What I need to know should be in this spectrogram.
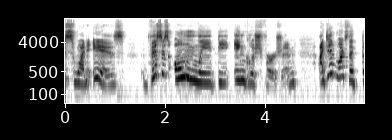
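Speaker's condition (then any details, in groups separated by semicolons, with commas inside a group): No condition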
